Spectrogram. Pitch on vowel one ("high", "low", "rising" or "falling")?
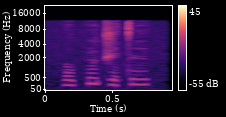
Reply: low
